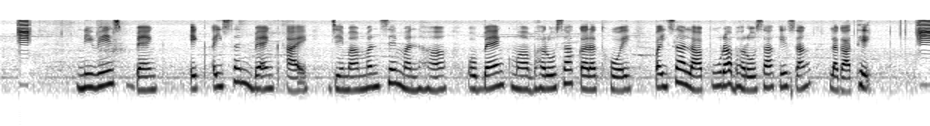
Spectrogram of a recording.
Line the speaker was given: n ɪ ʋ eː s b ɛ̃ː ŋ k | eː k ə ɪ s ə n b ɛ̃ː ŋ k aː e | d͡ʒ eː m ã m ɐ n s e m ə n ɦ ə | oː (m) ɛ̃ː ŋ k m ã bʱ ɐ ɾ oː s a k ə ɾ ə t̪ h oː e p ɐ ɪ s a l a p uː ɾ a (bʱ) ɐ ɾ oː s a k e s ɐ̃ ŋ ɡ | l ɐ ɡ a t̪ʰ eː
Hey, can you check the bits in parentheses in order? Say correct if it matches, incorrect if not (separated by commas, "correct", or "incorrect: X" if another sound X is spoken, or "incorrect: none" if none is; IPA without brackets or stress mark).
incorrect: b, correct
